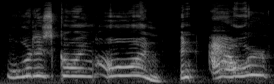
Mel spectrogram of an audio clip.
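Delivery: very high frantic outburst; screaming. Acted. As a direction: scream in outrage. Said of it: "Screaming about the wait".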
